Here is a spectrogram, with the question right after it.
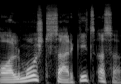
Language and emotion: Goan Konkani, neutral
